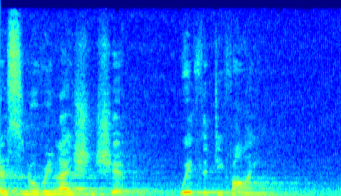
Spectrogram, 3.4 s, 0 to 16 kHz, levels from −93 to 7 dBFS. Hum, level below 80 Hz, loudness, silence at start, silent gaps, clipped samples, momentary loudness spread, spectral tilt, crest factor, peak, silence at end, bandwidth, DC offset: none; -58 dBFS; -32 LUFS; 0 s; none; under 0.1%; 17 LU; -4 dB/octave; 16 dB; -16 dBFS; 0 s; 16 kHz; under 0.1%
